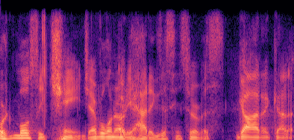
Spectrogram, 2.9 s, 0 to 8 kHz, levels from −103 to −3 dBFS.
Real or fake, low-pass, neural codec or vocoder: real; 7.2 kHz; none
